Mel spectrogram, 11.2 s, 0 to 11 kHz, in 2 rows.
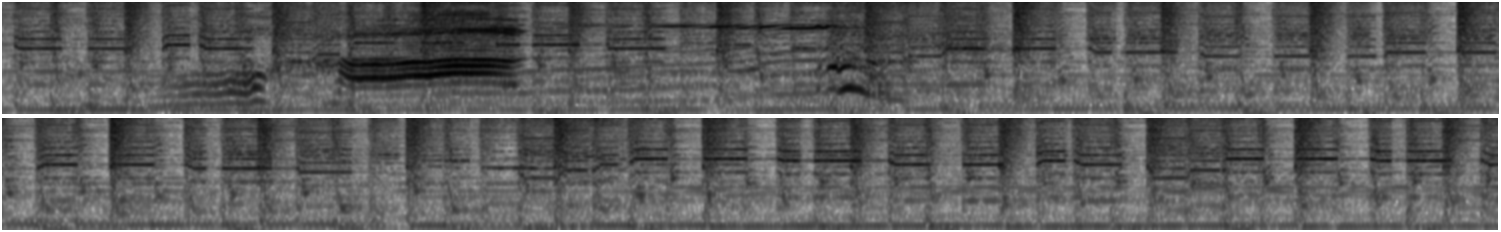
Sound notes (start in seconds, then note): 5.1 screams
